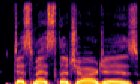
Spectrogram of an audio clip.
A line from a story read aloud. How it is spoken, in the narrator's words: an anti-abortion protester burst into the Senate Visitors Gallery Wednesday and screamed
